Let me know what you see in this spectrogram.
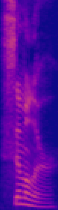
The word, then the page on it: similar: símələ r; スィマラァ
